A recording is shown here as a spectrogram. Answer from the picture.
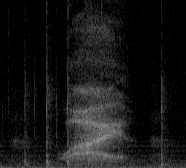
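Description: A woman's whispered vocal sound, rising in pitch, about a second in. It comes after a few soft clicks.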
